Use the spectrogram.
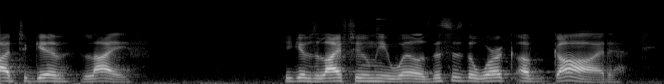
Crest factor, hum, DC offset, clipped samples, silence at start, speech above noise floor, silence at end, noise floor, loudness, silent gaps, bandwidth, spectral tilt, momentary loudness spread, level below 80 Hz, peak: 20 dB; none; under 0.1%; under 0.1%; 0 s; 33 dB; 0.45 s; -57 dBFS; -24 LUFS; none; 9.2 kHz; -7 dB/octave; 12 LU; -56 dBFS; -6 dBFS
